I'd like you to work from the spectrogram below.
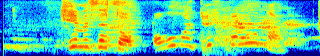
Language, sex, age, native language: Icelandic, male, 9, Icelandic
